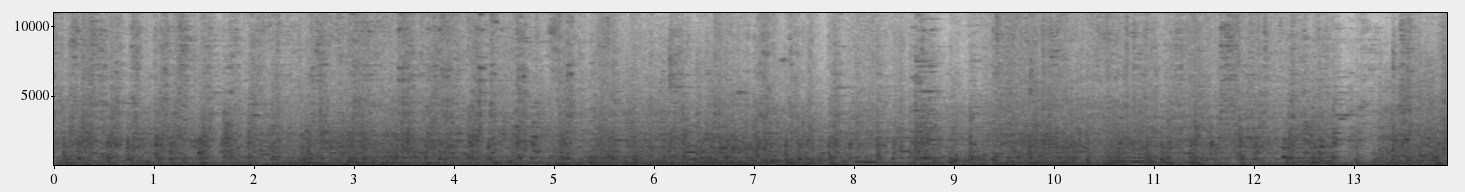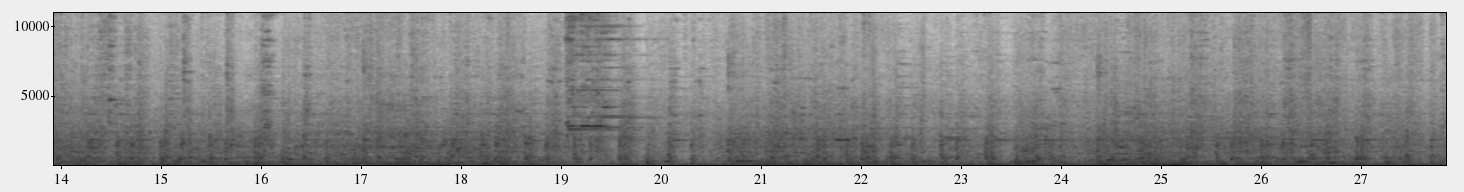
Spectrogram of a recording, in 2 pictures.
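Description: Freight train of open-top hopper cars rolling past at close range: steady wheel-on-rail noise with clickety-clack as the wheels cross rail joints. A brief high wheel squeal comes about two-thirds of the way through.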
